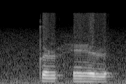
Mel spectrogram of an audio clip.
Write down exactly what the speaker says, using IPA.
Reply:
t̪əɭheɭ

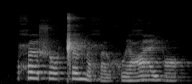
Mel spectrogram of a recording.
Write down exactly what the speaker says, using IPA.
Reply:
ħœː˥ ʃɔː˥ǁœ˥mœ˨ħœː˩ χʷɛː˨ʕæː˦ jɔ˨

